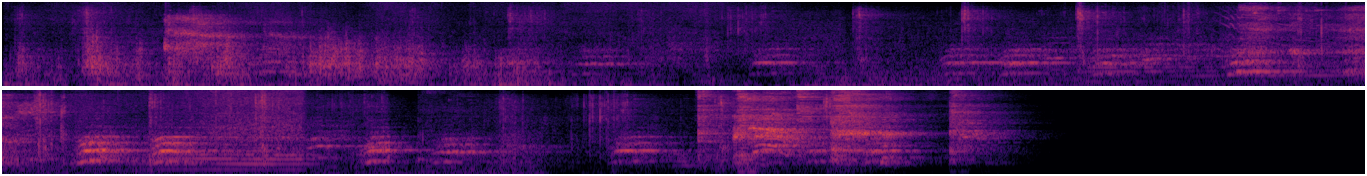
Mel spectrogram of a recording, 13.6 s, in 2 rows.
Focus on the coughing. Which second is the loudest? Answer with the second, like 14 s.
11 s.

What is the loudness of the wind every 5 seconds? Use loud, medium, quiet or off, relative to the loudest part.
loud, quiet, off.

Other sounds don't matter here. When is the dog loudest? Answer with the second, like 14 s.
7 s.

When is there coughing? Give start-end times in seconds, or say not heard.
0.8-1.6, 6.2-7.0, 10.2-11.8.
